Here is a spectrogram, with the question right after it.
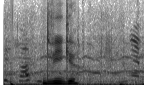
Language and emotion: Russian, neutral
